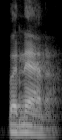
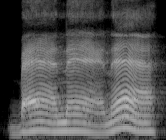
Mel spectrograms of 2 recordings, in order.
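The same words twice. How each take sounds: First: The unstressed vowels are reduced to schwa. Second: The unstressed vowels are fully pronounced. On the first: "just saying" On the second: "a little more difficult and takes more effort to say"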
